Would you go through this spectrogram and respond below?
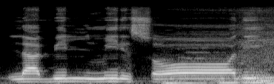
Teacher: صاد یہ حروف مستعلیہ میں سے ہے، اس کو پوری یعنی موٹا پڑھیں گے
